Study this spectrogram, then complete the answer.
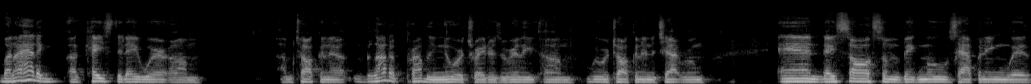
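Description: Against a quiet background, the speech keeps a fairly even intonation at a moderate pace. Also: man. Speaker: podcast host. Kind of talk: interview. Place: home room. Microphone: video call.

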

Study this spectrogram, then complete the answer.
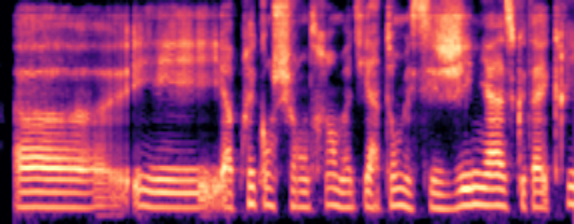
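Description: Her voice is fairly low for a woman, with fairly even intonation. The sound is dry and close, with no echo. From southwest France. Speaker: voice actress. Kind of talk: interview. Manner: hesitant, many fillers.

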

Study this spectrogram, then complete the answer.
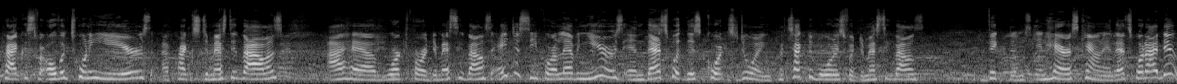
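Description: A woman's high voice at a very fast pace with ordinary pitch variation, in a dry sound with no echo and crowd noise in the background. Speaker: family law attorney, judicial candidate. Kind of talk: campaign interview answer. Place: hall. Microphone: handheld.

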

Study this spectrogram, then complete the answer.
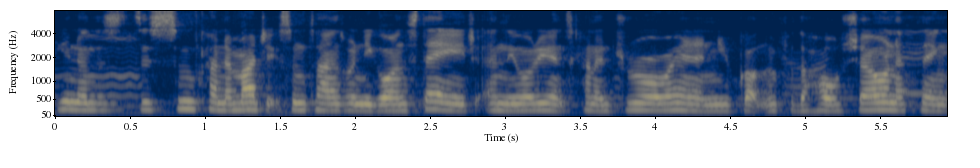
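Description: Faint music plays behind a woman who speaks at a medium pitch with a Lancashire accent. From Blackpool, England. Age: 20s. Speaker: singer-songwriter. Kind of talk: interview answer. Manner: casual, hesitant. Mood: relaxed, reflective. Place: hall.

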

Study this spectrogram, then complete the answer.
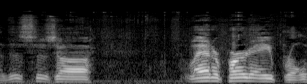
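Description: The speaker is a man with ordinary pitch variation. The sound is dry, with no echo. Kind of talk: casual documentary chat. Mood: relaxed, joking. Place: farm machine.

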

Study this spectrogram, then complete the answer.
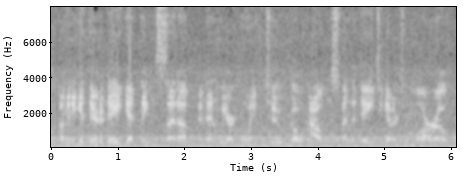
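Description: Loud background noise surrounds a man as he talks. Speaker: RV traveler vlogger. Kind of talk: casual vlog chat. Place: car.

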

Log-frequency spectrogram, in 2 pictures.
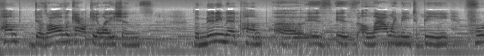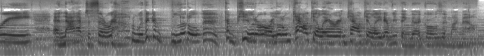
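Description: Clear music plays in the background as a woman speaks. She keeps a moderate pace with ordinary pitch variation. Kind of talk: interview answer. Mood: upbeat, laughing at times. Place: home room.

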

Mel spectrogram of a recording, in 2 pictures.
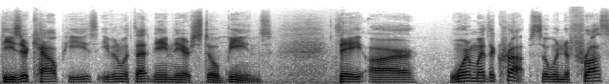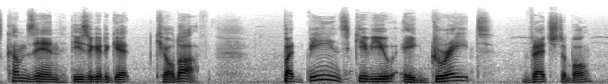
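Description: Dry sound with no echo carries speech at a moderate pace with ordinary pitch variation. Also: man. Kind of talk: tutorial. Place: garden. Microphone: phone near.

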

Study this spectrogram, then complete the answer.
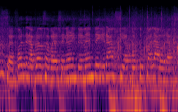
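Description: Loud background noise fills the recording. Over it, a woman speaks at a moderate pace. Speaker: event interviewer, host. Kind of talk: live event interview. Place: hall. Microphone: handheld.

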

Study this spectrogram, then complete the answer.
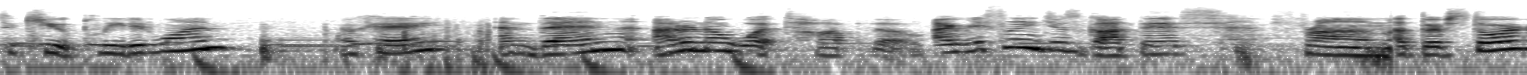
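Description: A woman speaks over faint music in the background. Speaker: fashion vlogger. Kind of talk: casual vlog chat. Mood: relaxed, unsure. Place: home room. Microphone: camera far.

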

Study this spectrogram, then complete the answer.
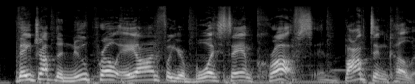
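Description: Faint music plays in the background. The speaker keeps a moderate pace. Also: man. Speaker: news show host. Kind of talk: commentary. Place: studio.

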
